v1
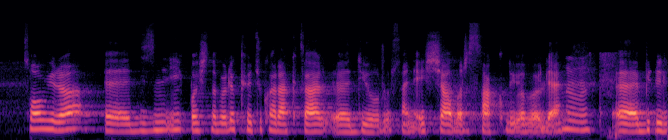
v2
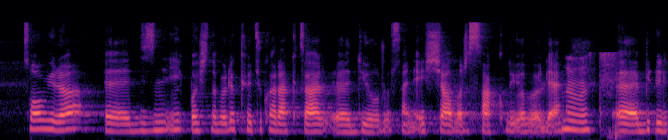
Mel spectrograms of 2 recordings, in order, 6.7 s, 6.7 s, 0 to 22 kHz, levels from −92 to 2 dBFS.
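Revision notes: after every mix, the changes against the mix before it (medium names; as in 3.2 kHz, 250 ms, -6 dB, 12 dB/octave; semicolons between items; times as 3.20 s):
first voice -5.5 dB; master: remove distance through air 210 m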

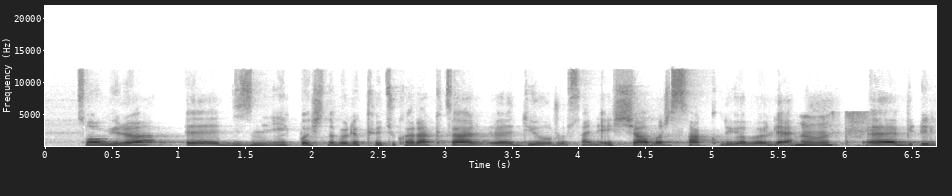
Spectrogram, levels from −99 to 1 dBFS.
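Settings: second voice: send +7.0 dB; master: add tilt shelf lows +6 dB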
